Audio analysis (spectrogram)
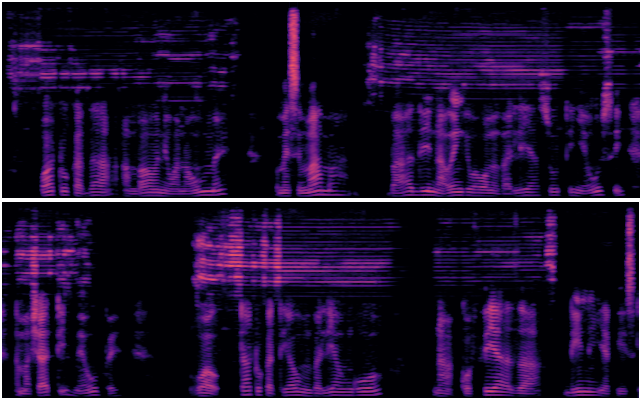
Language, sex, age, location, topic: Swahili, male, 18-24, Kisumu, government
